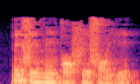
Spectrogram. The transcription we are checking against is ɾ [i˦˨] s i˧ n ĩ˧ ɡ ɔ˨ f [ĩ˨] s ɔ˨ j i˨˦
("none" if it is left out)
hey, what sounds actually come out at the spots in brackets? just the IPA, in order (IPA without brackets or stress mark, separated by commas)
i˦, i˨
